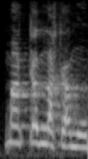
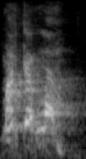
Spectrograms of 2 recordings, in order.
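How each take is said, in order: First: Said in the usual way. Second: Breathy, high whisper of the command. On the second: Shown as a demonstration. Preacher whispering the Quran's command to his congregation, hushed. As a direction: breathe the word Makanlah out in a whisper.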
